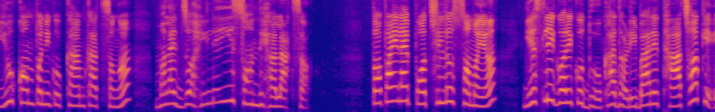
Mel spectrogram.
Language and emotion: Nepali, disgusted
